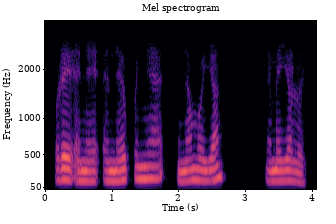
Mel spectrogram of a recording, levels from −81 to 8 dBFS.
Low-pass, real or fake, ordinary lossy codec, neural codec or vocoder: 3.6 kHz; fake; none; codec, 24 kHz, 0.5 kbps, DualCodec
